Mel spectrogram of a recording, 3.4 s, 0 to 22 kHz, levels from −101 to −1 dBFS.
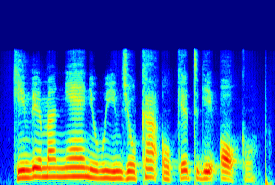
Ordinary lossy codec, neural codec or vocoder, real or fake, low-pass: none; codec, 16 kHz, 0.5 kbps, X-Codec, HuBERT features, trained on LibriSpeech; fake; 7.2 kHz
